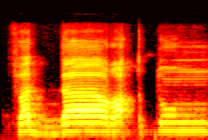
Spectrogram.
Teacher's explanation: हमजा को झटके से अदा करते हैं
